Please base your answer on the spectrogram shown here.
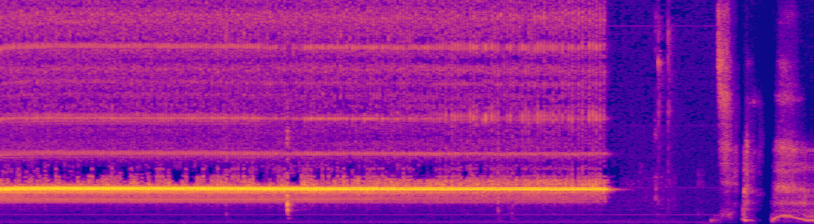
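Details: A single male American toad gives its spring courtship call, a long, steady, musical trill to attract a mate before amplexus.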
